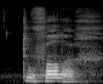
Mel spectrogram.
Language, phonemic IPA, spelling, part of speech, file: Dutch, /tuˈvɑləx/, toevallig, adjective, Nl-toevallig.ogg
- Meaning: by chance, accidental, coincidental, fortuitous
